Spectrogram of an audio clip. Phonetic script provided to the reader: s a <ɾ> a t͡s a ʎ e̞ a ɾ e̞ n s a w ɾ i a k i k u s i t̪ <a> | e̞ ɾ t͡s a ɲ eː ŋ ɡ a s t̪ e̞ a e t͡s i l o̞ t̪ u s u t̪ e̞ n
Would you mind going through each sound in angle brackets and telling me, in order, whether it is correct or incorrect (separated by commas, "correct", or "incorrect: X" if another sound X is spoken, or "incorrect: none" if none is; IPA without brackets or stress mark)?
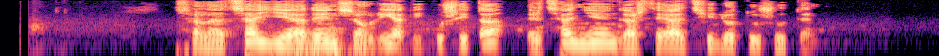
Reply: incorrect: l, correct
